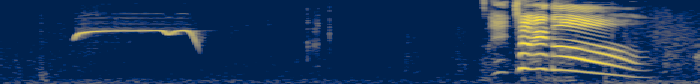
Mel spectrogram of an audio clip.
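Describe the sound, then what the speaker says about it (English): In Final Fantasy XVI, a long, clear, steady whistle tone sounds for under a second, followed a few seconds later by a louder descending cry with rich harmonics. "And nobody heard that whistle."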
